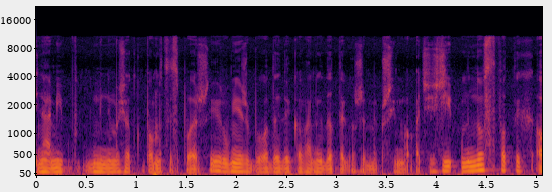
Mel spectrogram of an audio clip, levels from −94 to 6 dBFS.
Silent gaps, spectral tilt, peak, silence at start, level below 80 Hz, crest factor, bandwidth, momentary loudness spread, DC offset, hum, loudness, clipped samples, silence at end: none; -6.5 dB/octave; -12 dBFS; 0 s; -42 dBFS; 16 dB; 11 kHz; 9 LU; under 0.1%; none; -30 LUFS; under 0.1%; 0 s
